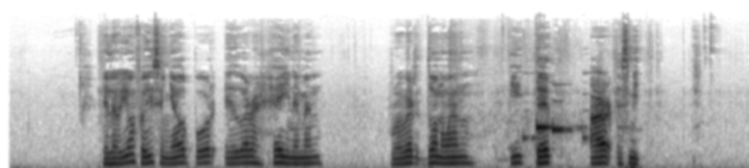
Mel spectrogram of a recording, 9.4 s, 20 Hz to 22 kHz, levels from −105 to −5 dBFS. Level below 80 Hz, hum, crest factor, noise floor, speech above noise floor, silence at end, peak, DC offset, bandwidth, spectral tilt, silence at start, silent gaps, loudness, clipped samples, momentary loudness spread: -42 dBFS; none; 20 dB; -56 dBFS; 36 dB; 0.65 s; -2 dBFS; under 0.1%; 12.5 kHz; -6 dB/octave; 1.3 s; none; -21 LUFS; under 0.1%; 11 LU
